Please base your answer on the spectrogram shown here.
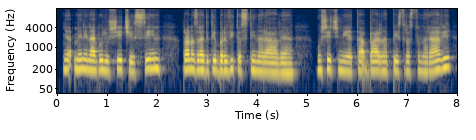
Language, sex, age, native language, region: Slovenian, female, 30-49, Slovenian, Central Slovenia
